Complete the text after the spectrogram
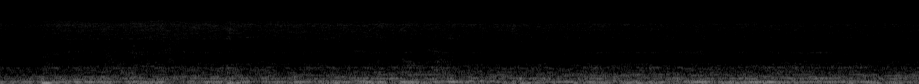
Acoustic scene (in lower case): elevator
